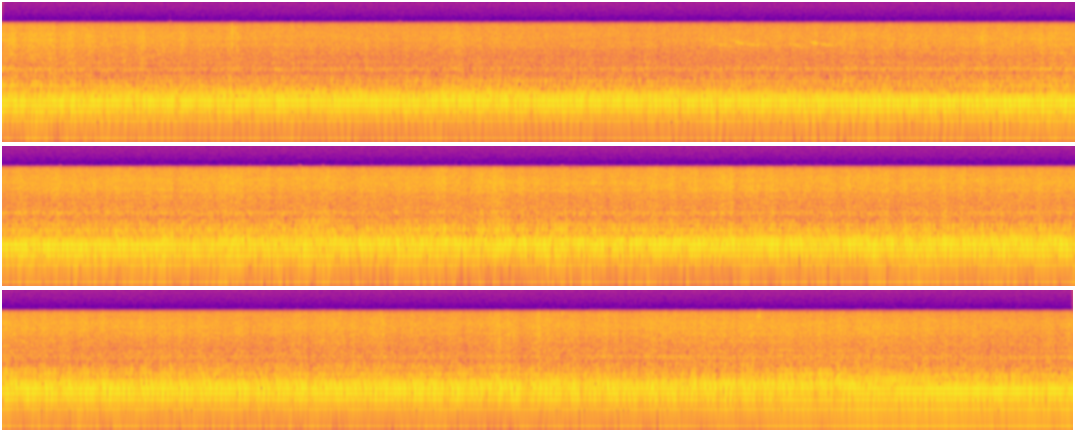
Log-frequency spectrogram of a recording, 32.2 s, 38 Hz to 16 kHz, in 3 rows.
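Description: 2009 Kawasaki Ninja ZX-6R's inline-four engine idling steadily, with no revs.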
